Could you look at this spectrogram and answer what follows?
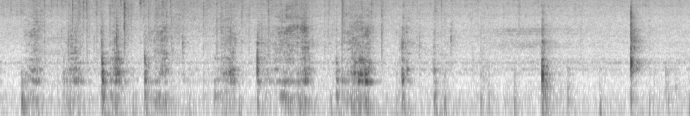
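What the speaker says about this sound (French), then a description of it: "nous allons faire cuire les rouges et tout" Red mullet cooking in a hot frying pan with garlic, heard as a busy sizzle full of repeated clicks and scrapes from stirring utensils, and two sharper knocks near the end. No one speaks.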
